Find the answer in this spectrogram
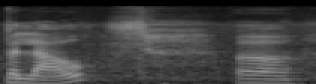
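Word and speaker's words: plough: मे be your pronunciation for प्लो is very different, but the correct is plow.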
